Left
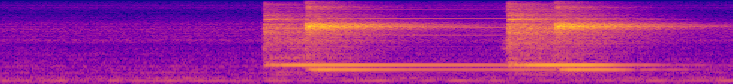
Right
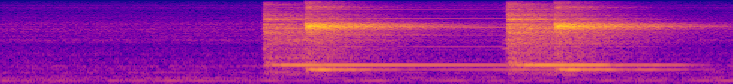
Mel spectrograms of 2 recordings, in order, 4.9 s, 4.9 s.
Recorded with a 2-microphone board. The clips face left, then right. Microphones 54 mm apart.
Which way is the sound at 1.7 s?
25° left (ahead or behind).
